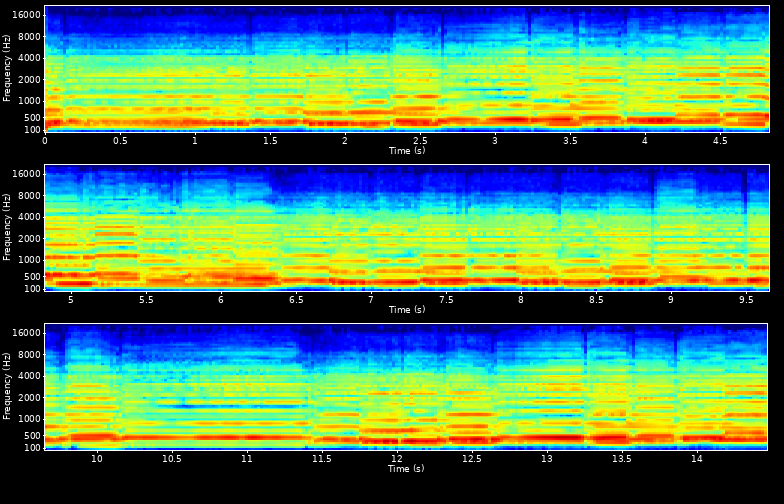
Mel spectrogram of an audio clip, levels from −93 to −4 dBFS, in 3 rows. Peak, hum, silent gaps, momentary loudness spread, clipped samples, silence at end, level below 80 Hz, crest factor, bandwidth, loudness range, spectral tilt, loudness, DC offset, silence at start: -2 dBFS; none; none; 6 LU; under 0.1%; 0 s; under -90 dBFS; 14 dB; 12 kHz; 2 LU; -3 dB/octave; -17 LUFS; under 0.1%; 0 s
